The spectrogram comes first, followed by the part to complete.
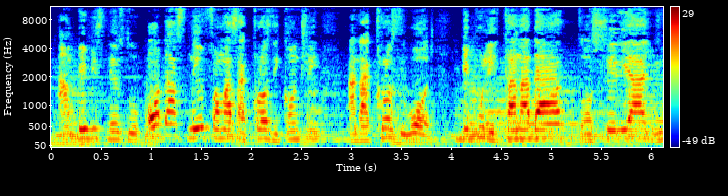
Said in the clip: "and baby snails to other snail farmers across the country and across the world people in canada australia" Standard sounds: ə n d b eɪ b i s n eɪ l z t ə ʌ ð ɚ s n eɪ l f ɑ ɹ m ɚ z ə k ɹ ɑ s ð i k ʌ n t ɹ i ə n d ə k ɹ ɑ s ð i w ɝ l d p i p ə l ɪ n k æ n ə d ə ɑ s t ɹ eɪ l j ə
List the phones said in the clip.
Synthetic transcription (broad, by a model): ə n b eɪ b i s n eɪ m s t ə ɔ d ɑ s n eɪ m f ɑ m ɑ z ə k ɹ ɑ s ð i k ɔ n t ɹ i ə n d ə k ɹ ɑ s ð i w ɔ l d p i p ə l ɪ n k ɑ n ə d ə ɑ s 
